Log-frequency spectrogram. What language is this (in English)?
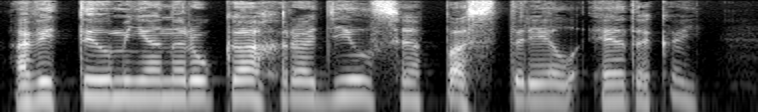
Russian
